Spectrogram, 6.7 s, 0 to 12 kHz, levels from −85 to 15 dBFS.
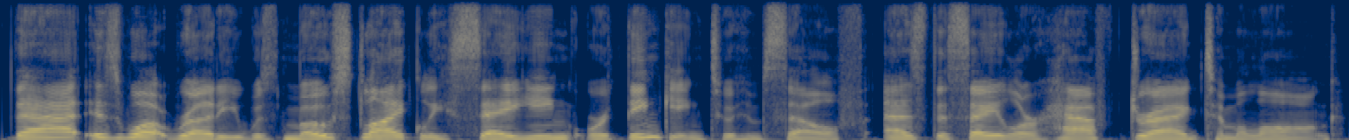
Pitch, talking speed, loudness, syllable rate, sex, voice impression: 195 Hz, 170 wpm, -17 LUFS, 4.3 syllables/s, female, very feminine, slightly adult-like, slightly thin, tensed, slightly powerful, bright, slightly soft, clear, fluent, cool, intellectual, very refreshing, sincere, calm, friendly, slightly reassuring, very unique, slightly elegant, wild, slightly sweet, very lively, kind, slightly intense, slightly sharp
